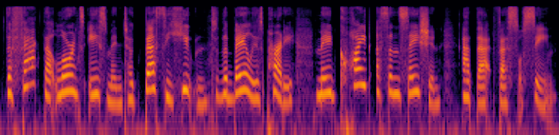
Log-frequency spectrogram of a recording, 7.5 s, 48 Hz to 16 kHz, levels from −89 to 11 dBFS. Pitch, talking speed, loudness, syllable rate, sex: 265 Hz, 160 wpm, -19 LUFS, 4.8 syllables/s, female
